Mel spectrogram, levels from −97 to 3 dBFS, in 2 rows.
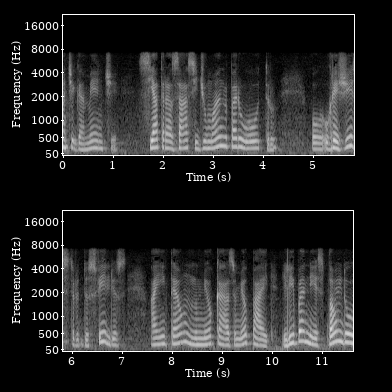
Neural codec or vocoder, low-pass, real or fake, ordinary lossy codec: codec, 24 kHz, 0.9 kbps, WavTokenizer, medium speech release version 2; 7.2 kHz; fake; none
